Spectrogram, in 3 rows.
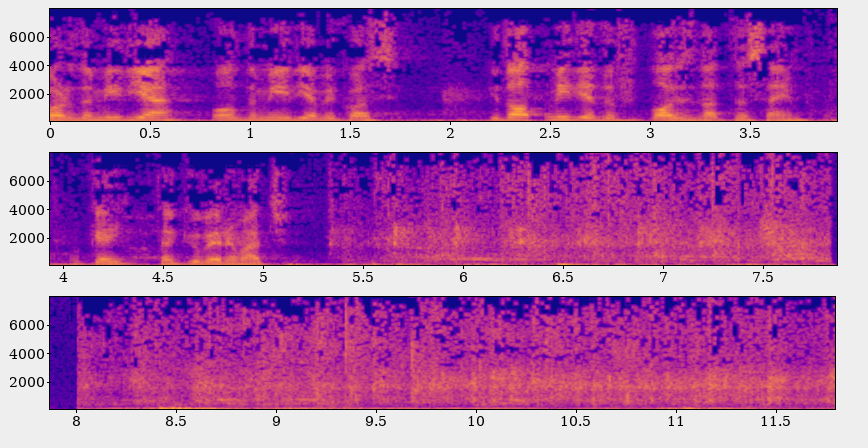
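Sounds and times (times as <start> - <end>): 
speech: 0.0 - 6.0
journalists applauding: 5.3 - 11.7.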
